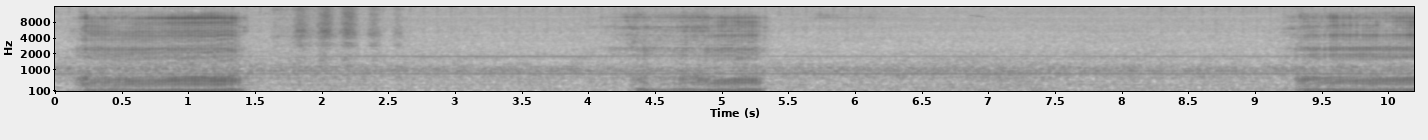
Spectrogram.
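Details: Sleepy female dog snoring indoors, with loud, rasping breaths of about one second each, separated by quiet pauses of several seconds, over a steady background hum.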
